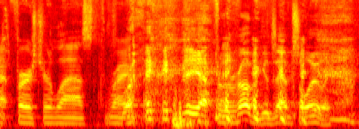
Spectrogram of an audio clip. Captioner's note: laughter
